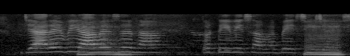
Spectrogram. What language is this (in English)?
Gujarati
